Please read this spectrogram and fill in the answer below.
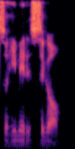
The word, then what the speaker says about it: Seagal: His name is not pronounced Seagal. – Oh. – It's really pronounced Seagal.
